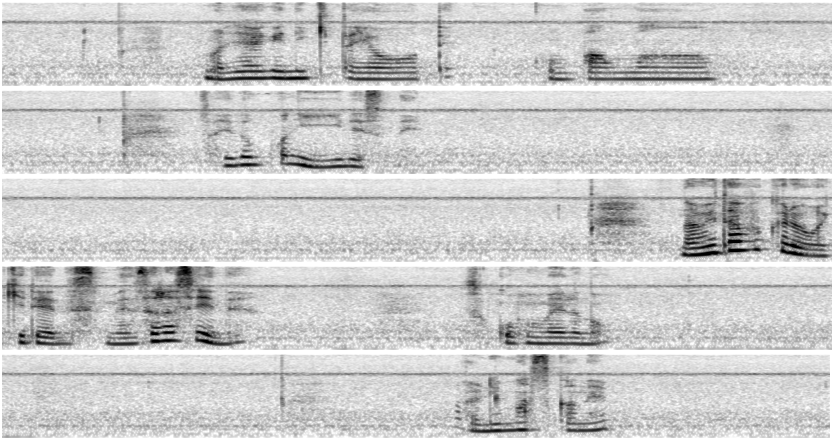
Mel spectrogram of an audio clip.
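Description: A young woman speaks softly and casually in short bursts, close to a microphone.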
